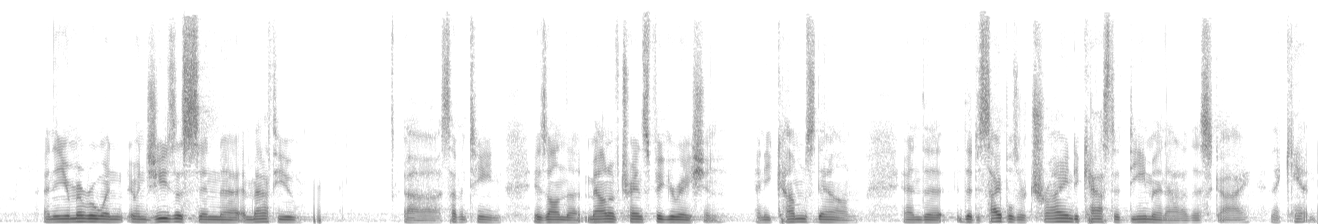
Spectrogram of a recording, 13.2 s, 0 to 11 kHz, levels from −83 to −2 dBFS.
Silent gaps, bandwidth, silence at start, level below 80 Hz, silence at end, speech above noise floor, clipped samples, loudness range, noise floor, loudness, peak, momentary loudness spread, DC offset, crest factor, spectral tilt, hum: none; 11 kHz; 0.45 s; -88 dBFS; 0 s; 32 dB; under 0.1%; 6 LU; -72 dBFS; -40 LUFS; -24 dBFS; 17 LU; under 0.1%; 18 dB; -4.5 dB/octave; none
